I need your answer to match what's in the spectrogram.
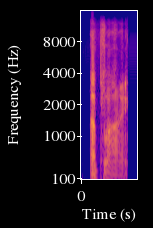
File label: "apply", British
